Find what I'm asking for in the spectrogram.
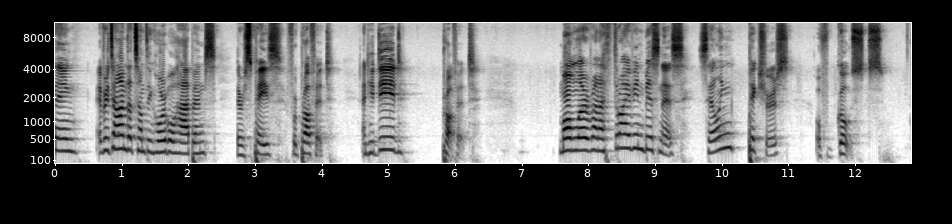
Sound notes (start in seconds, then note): none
